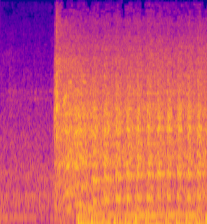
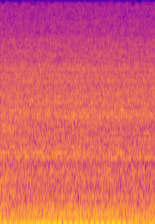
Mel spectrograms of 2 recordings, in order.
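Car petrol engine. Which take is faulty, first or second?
first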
